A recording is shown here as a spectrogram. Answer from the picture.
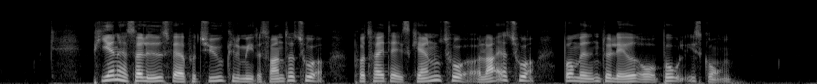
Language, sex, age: Danish, male, 32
